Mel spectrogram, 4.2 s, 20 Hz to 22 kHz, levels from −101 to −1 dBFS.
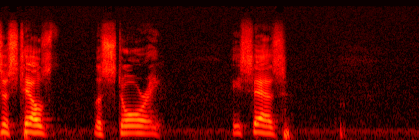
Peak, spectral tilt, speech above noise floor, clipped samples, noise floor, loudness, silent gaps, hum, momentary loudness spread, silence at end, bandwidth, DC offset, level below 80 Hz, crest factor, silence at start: -26 dBFS; -2 dB/octave; 30 dB; under 0.1%; -75 dBFS; -45 LUFS; none; none; 20 LU; 1.3 s; 19 kHz; under 0.1%; -82 dBFS; 22 dB; 0 s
